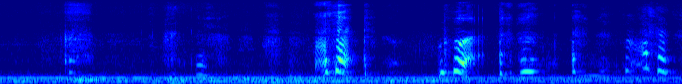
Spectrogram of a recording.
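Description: Short, rising and falling infant cries in bursts over a steady room hum; a hungry baby crying once early feeding cues were missed.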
